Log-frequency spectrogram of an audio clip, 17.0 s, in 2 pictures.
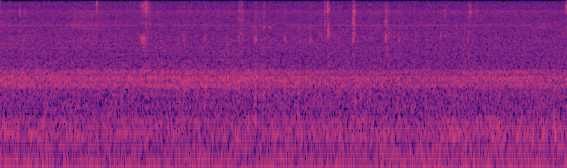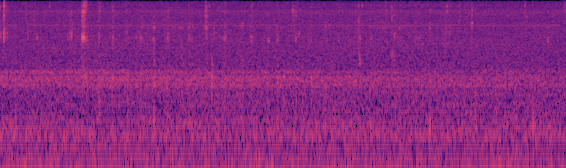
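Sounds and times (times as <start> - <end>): low hum inside car: 0.0 - 17.0
person chewing crispy food: 1.4 - 7.3, 8.0 - 17.0.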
